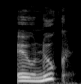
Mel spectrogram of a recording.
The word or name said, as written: eunuk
